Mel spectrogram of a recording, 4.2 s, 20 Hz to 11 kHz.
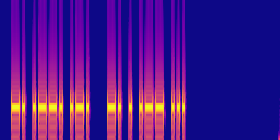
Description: Morse code, heard as a keyed tone, about 32 wpm, 700 Hz. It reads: NPR NEWS
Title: Speed-Racing - Sets of 5 Words 30wpm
